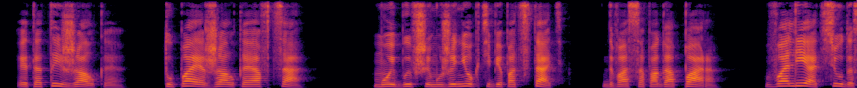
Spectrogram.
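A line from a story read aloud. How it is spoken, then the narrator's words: Plain. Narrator (Russian): сказала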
